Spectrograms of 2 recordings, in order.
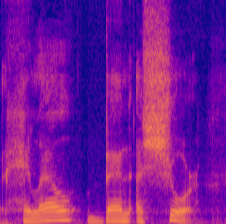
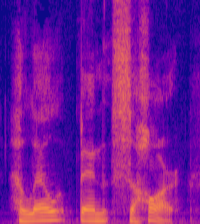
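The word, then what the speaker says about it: Helel ben Shahar: It actually translates to Hillel ben Ashur. Or sorry, I totally butchered that. Hillel ben Sahar.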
